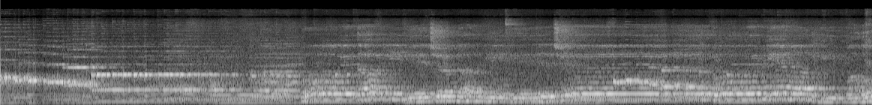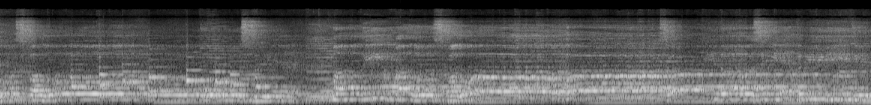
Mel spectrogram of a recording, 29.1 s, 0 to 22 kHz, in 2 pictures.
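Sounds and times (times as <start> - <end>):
button accordion: 0.0 - 5.2
balalaika: 0.0 - 6.0
voices singing folk song: 0.0 - 29.0.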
